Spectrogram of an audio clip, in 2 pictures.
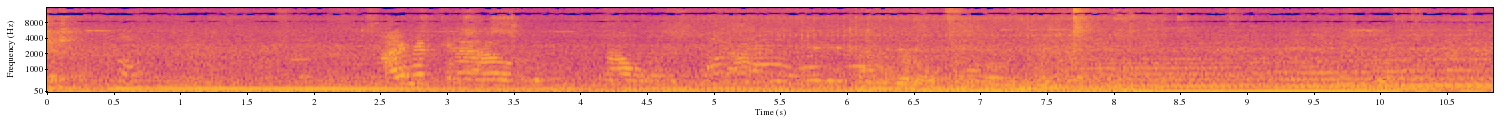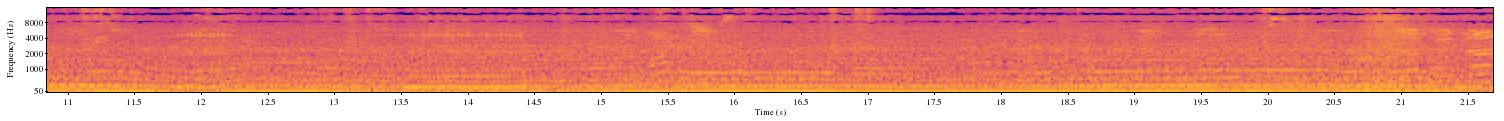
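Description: Bus engine and drivetrain heard from inside the cabin, running under load. The pitch dips and climbs again about twelve seconds in as the bus slows and pulls away. Indistinct voices come through in the first several seconds.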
